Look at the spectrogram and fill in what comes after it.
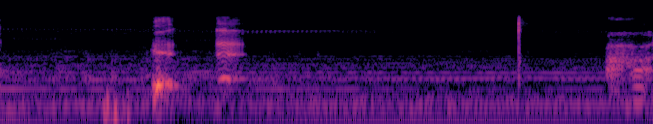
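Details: Two people with hiccups at the same time: several short, abrupt hiccup sounds with a low steady hum in the background.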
